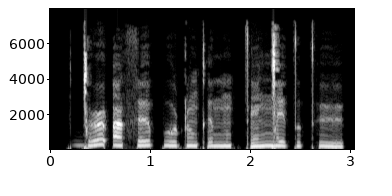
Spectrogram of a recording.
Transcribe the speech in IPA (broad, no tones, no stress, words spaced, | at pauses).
ɡ͡ǀə˞ʔã sɘ puʈũkʼɘn̪ũp tʼẽŋ͡ǀet̪ə t̪ʰʉ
